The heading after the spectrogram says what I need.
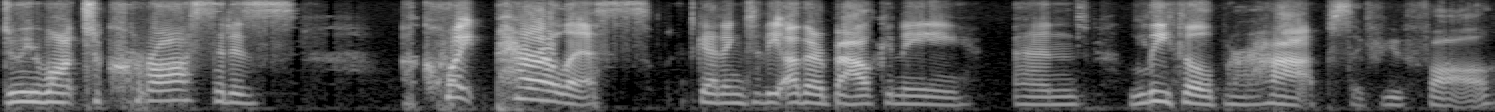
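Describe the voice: In a put-on character voice with a hissing quality, the speaker keeps a moderate pace and ordinary pitch variation while loudness swings widely. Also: woman, medium pitch for a woman.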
